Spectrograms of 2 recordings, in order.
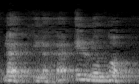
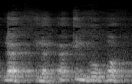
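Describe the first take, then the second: No difference in how they are said.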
